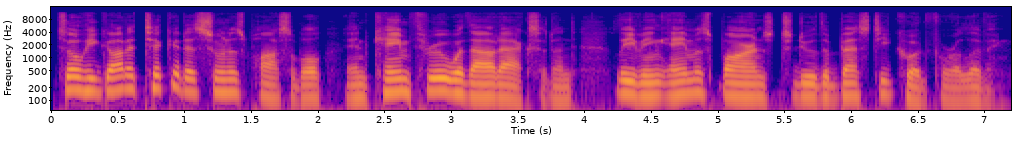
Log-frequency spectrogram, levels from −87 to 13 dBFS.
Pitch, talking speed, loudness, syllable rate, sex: 130 Hz, 215 wpm, -18 LUFS, 5.5 syllables/s, male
